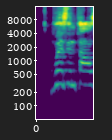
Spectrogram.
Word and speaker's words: Wiesenthal: Let me pronounce it right. Yes, Wiesenthal Center.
